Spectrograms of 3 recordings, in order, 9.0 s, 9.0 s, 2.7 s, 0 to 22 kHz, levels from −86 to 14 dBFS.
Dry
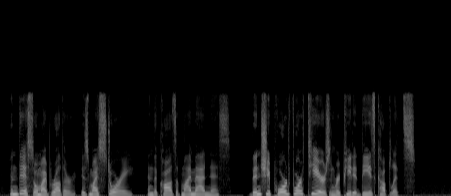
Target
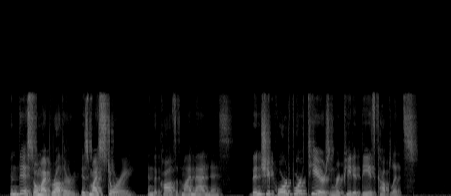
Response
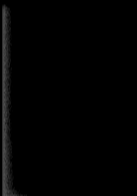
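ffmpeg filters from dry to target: -filter_complex "[0:a]asettb=1/sr,asplit=3[s0][s1][s2];[s0]atrim=end=0.534[s3];[s1]atrim=start=0.53:end=2.22,asetpts=PTS-STARTPTS,afade=t=in:d=0.004:c=qsin,afade=t=out:st=1.686:d=0.004:c=qsin,acontrast=47[s4];[s2]atrim=start=2.216[s5];[s3][s4]acrossfade=d=0.004:c1=hsin:c2=qsin[s6];[s6][s5]acrossfade=d=0.004:c1=qsin:c2=hsin,asplit=2[s7][s8];[s8]aecho=0:1:57|79:0.168|0.251[s9];[s7][s9]amix=inputs=2:normalize=0,volume=0.668"

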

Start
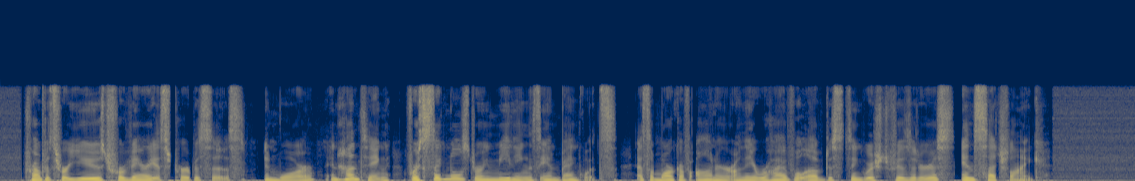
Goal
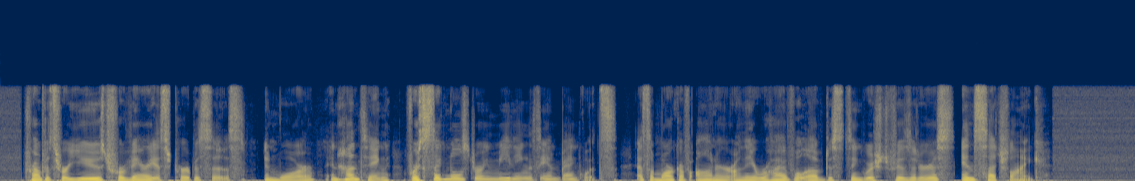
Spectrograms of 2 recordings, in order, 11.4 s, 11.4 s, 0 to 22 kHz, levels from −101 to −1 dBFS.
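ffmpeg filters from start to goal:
-filter_complex "[0:a]asettb=1/sr,asplit=3[s0][s1][s2];[s0]atrim=end=4.654[s3];[s1]atrim=start=4.65:end=5.82,asetpts=PTS-STARTPTS,afade=t=in:d=0.004:c=qsin,afade=t=out:st=1.166:d=0.004:c=qsin,highpass=280,lowpass=4900[s4];[s2]atrim=start=5.816[s5];[s3][s4]acrossfade=d=0.004:c1=hsin:c2=qsin[s6];[s6][s5]acrossfade=d=0.004:c1=qsin:c2=hsin,volume=1.68"

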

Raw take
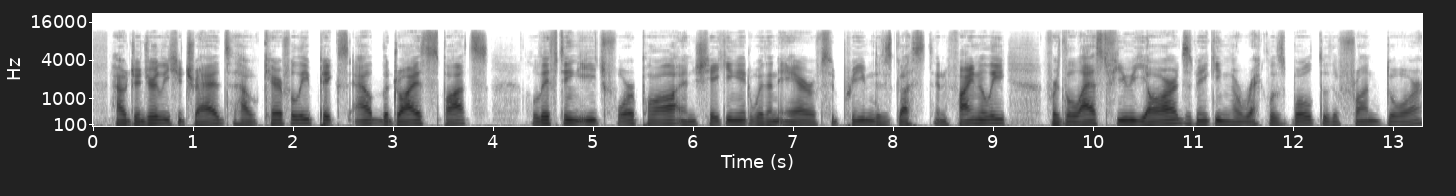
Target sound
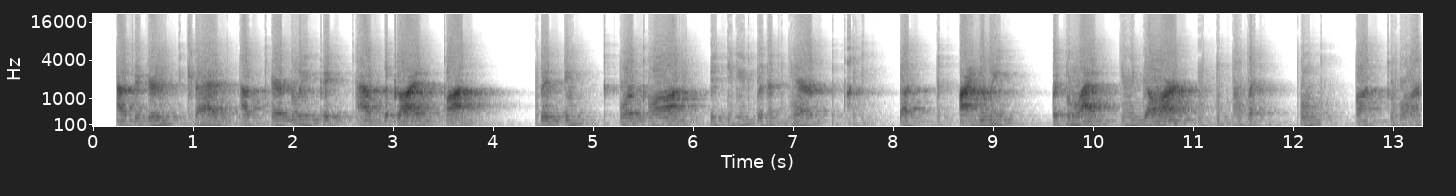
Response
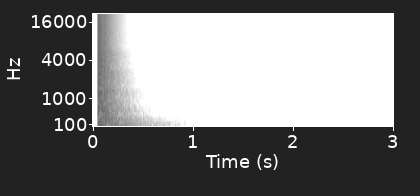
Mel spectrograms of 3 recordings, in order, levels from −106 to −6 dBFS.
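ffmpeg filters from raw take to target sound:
-filter_complex "[0:a]asplit=3[s0][s1][s2];[s0]afade=t=out:st=11.6:d=0.02[s3];[s1]acompressor=threshold=0.0282:ratio=16,afade=t=in:st=11.6:d=0.02,afade=t=out:st=12.07:d=0.02[s4];[s2]afade=t=in:st=12.07:d=0.02[s5];[s3][s4][s5]amix=inputs=3:normalize=0,bandpass=f=1300:t=q:w=6.3:csg=0,acrusher=bits=7:mix=0:aa=0.000001,aecho=1:1:98:0.112,asplit=2[s6][s7];[1:a]atrim=start_sample=2205,asetrate=27783,aresample=44100,lowpass=6500[s8];[s7][s8]afir=irnorm=-1:irlink=0,volume=0.501[s9];[s6][s9]amix=inputs=2:normalize=0,volume=1.19"

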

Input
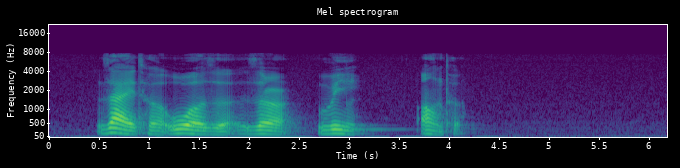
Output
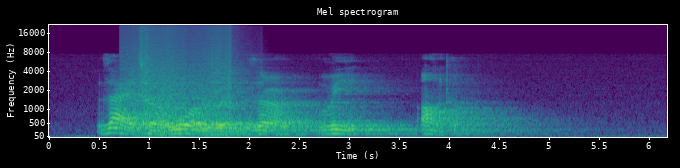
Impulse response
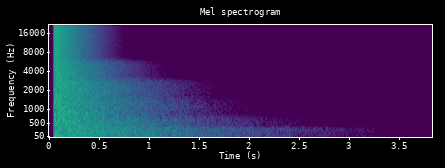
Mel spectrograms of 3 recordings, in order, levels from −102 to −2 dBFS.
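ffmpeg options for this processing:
-filter_complex "[0:a]asettb=1/sr,asplit=3[s0][s1][s2];[s0]atrim=end=0.704[s3];[s1]atrim=start=0.7:end=1.82,asetpts=PTS-STARTPTS,afade=t=in:d=0.004:c=qsin,afade=t=out:st=1.116:d=0.004:c=qsin,aeval=exprs='val(0)+0.5*0.0376*sgn(val(0))':c=same[s4];[s2]atrim=start=1.816[s5];[s3][s4]acrossfade=d=0.004:c1=hsin:c2=qsin[s6];[s6][s5]acrossfade=d=0.004:c1=qsin:c2=hsin,acompressor=threshold=0.0355:ratio=5,aecho=1:1:315:0.0794,asplit=2[s7][s8];[1:a]atrim=start_sample=2205[s9];[s8][s9]afir=irnorm=-1:irlink=0,volume=0.1[s10];[s7][s10]amix=inputs=2:normalize=0,volume=1.26"

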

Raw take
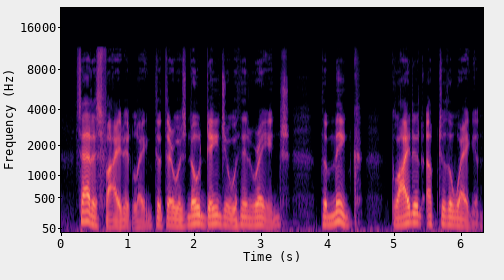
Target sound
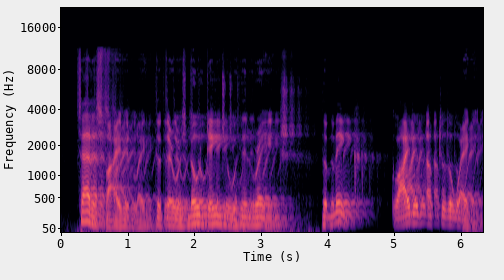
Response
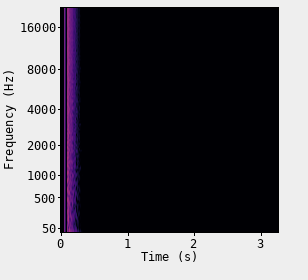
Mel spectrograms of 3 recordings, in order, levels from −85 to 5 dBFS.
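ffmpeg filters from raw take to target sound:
-filter_complex "[0:a]agate=range=0.282:threshold=0.00282:ratio=16:detection=peak,asplit=3[s0][s1][s2];[s0]afade=t=out:st=3.95:d=0.02[s3];[s1]highpass=240,lowpass=2600,afade=t=in:st=3.95:d=0.02,afade=t=out:st=6.01:d=0.02[s4];[s2]afade=t=in:st=6.01:d=0.02[s5];[s3][s4][s5]amix=inputs=3:normalize=0,aecho=1:1:110|220|330|440:0.355|0.135|0.0512|0.0195,volume=0.473"

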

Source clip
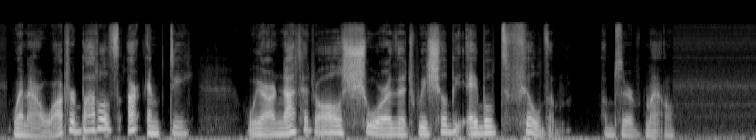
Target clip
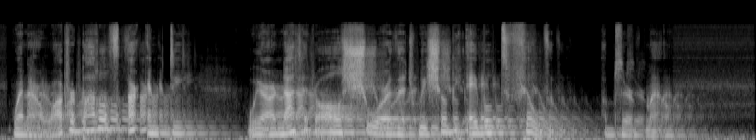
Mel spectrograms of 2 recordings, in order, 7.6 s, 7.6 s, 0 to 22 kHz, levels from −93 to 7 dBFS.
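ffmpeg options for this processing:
-filter_complex "[0:a]equalizer=f=370:t=o:w=0.5:g=-10,asplit=2[s0][s1];[s1]adelay=116,lowpass=f=1300:p=1,volume=0.422,asplit=2[s2][s3];[s3]adelay=116,lowpass=f=1300:p=1,volume=0.54,asplit=2[s4][s5];[s5]adelay=116,lowpass=f=1300:p=1,volume=0.54,asplit=2[s6][s7];[s7]adelay=116,lowpass=f=1300:p=1,volume=0.54,asplit=2[s8][s9];[s9]adelay=116,lowpass=f=1300:p=1,volume=0.54,asplit=2[s10][s11];[s11]adelay=116,lowpass=f=1300:p=1,volume=0.54,asplit=2[s12][s13];[s13]adelay=116,lowpass=f=1300:p=1,volume=0.54[s14];[s0][s2][s4][s6][s8][s10][s12][s14]amix=inputs=8:normalize=0"

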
